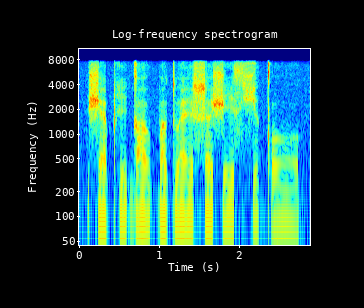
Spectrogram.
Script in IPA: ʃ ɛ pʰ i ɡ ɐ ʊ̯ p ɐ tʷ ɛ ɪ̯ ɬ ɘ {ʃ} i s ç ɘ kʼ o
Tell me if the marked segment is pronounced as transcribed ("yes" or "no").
yes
